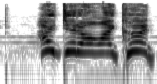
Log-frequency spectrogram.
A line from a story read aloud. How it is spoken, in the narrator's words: Mitch McConnell pleaded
